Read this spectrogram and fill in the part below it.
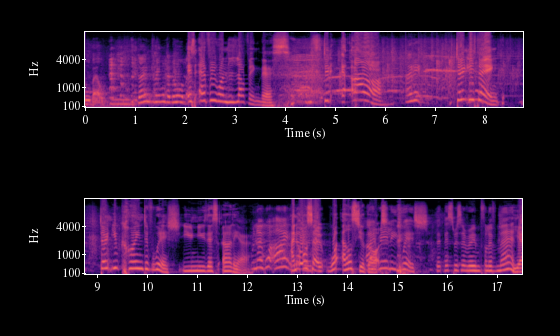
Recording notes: A very special live edition of the Hotbed, recorded at Sh! Women’s Store in London. Their gaggle of gorgeous listeners.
